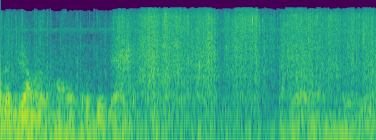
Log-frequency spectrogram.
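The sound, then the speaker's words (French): A plastic bag crinkles and rustles in several irregular bursts as a vendor pulls it open, revealing dozens of small plastic sachets of tobacco, while a voice murmurs underneath throughout. “Cette vendeuse ouvre ensuite un sac plastique devant nous.”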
